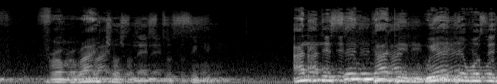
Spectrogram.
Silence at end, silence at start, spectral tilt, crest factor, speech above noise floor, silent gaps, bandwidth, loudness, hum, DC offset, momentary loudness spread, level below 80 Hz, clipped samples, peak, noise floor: 0 s; 0 s; -7.5 dB/octave; 16 dB; 26 dB; none; 15 kHz; -17 LUFS; none; 0.2%; 17 LU; -48 dBFS; under 0.1%; -2 dBFS; -42 dBFS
